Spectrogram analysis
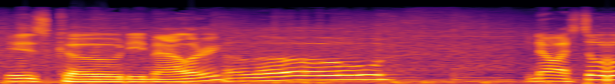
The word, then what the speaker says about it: Kody Mallory: Just say Kody Mallory. That's it. That's One syllable, two syllables. Basic English. Kody Mallory.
